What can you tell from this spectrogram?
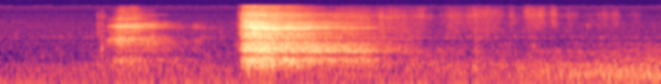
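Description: A man breathing heavily while upset: a short breath in about a second in, then a long, heavy sigh out about two and a half seconds in that fades away. Near the end, a faint rustle of cloth as he wipes his eyes.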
